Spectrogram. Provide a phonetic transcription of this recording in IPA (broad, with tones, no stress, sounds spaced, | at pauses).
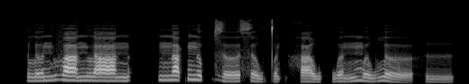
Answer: l ə˨˦ n v a˧ n l a˧ n | n a˦˥ k̚ n ə˦˥ p̚ z əː˨˦ s ə˨˩ w t̪ ə̰˧˨ n h a˨˩ w h w ə˨˦ n m ə˨˦ w l əː˧˩ h ɨ˨˩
